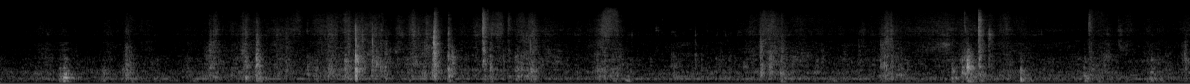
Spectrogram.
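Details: Scattered soft knocks, taps and thumps in a small room as ragdoll kittens explore a tub, with faint speech; no meows heard.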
